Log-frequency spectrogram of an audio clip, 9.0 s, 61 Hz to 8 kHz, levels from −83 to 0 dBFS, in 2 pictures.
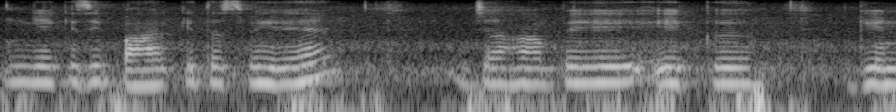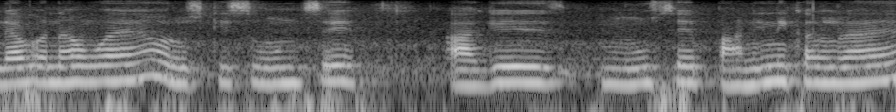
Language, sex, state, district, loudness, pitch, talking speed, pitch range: Hindi, male, Bihar, Araria, -24 LUFS, 220 Hz, 160 wpm, 210-225 Hz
